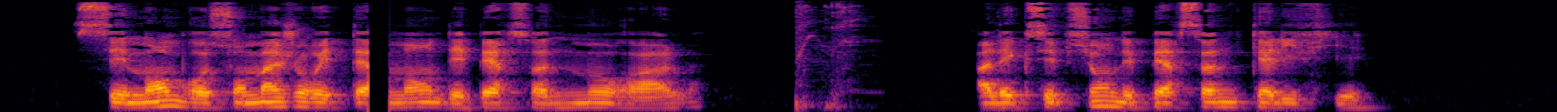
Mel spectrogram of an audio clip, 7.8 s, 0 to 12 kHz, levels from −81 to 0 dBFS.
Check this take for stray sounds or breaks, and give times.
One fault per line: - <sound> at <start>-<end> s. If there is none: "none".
- dropout at 1.8-1.9 s
- thud at 4.0-4.4 s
